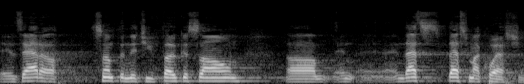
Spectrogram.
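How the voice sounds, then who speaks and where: Speaking at a fairly slow pace, a man with a fairly high pitch talks with a Southern US accent. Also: fairly even intonation. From North Carolina, US South. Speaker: shareholder asking a question. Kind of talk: audience question. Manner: halting, hesitant.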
